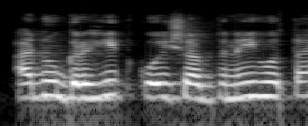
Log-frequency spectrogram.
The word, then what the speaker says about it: अनुगृहीत: अनुगृहीत, अब यहाँ पे क्या है, उच्चारण पर आप ध्यान देंगे, ये रा रकार है, इसमें आ का साउंड आता है और इस री की मात्रा में ई का साउंड आता है। इसे पढ़ेंगे हम अनुग्रहीत।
